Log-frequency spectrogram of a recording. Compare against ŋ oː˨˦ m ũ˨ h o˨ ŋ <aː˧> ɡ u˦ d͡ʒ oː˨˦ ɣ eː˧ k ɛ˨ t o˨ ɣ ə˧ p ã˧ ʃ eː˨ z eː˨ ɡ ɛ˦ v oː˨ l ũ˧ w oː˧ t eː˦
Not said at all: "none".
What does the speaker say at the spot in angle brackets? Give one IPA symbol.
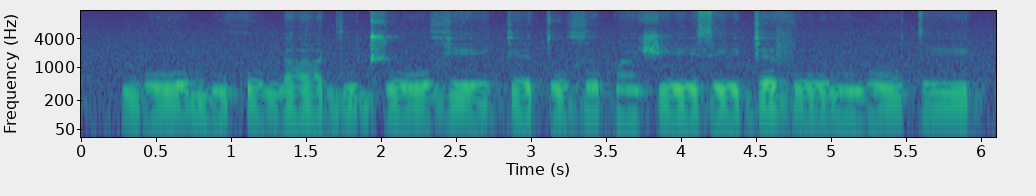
aː˨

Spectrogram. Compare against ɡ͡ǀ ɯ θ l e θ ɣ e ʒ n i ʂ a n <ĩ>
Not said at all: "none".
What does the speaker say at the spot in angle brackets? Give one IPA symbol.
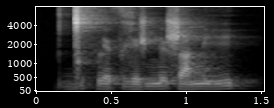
i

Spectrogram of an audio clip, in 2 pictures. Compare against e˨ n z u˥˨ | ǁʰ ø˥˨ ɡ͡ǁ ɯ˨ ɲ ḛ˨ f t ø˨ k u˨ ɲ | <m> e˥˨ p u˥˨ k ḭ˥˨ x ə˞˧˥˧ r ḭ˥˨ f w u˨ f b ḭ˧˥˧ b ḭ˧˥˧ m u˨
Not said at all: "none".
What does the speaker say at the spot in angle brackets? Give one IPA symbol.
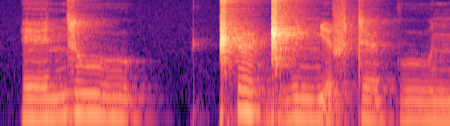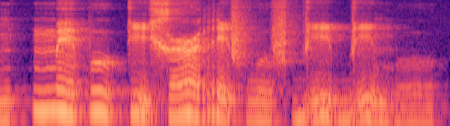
m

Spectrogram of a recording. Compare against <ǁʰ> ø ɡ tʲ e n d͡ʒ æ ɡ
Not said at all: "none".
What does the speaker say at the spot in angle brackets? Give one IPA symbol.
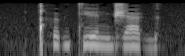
ǃʰ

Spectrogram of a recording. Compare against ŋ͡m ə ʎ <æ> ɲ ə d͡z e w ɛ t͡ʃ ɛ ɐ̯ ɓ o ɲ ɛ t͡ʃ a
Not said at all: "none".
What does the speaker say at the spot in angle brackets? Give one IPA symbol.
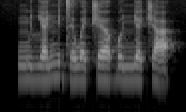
æ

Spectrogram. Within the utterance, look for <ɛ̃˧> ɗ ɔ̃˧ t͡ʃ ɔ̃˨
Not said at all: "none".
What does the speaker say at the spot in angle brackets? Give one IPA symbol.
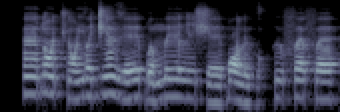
ɛ̃˧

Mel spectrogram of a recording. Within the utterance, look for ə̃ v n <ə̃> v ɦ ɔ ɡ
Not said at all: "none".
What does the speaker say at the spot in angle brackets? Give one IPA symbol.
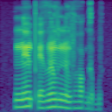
ə̃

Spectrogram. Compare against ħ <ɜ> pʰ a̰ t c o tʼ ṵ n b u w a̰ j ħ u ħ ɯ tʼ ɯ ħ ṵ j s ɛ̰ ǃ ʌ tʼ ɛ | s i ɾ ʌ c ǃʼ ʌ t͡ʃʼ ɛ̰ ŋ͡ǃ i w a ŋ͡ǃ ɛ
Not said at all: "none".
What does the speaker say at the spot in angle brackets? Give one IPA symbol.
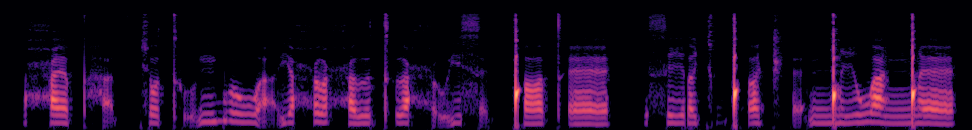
ɛ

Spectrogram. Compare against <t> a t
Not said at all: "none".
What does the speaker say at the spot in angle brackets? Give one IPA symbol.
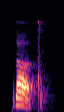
ɾ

